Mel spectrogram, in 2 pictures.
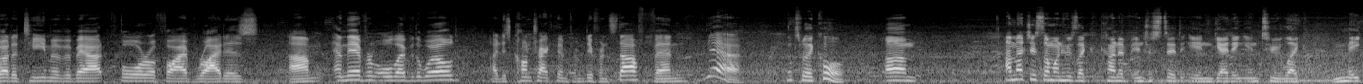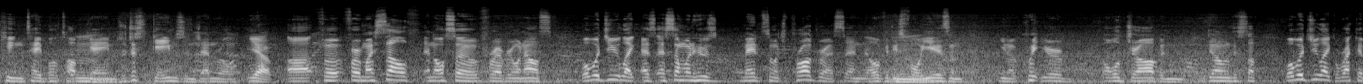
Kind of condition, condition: setting, busy venue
